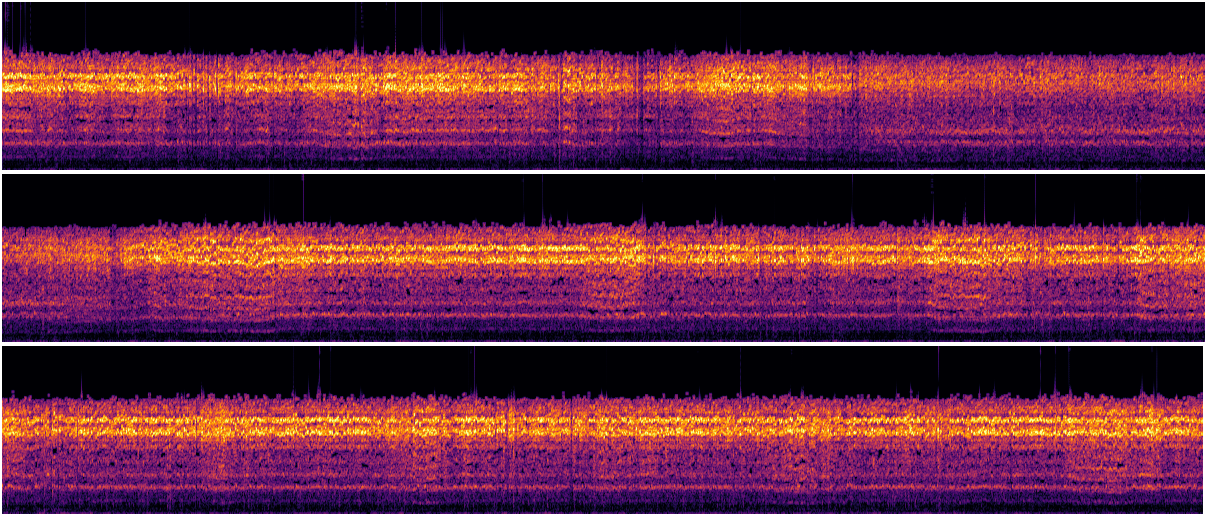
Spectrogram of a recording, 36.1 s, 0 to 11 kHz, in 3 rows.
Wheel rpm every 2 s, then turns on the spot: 230, 230, 240, 230, 200, 200, 200, 220, 230, 230, 230, 230, 230, 230, 230, 230, 230, 230.
none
